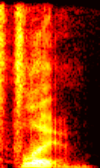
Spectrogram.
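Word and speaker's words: Flø: Oh, it's flu. Flu. The FLOU, the O with the thing, with the slash is flu.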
